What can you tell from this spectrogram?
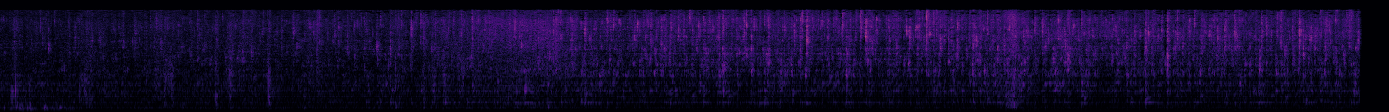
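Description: A thin stream of water pouring from a metal pipe into a log-lined basin, splashing steadily. It grows louder over the first few seconds and cuts off suddenly near the end.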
